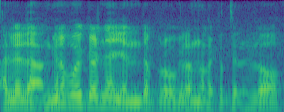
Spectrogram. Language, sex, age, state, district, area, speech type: Malayalam, male, 60+, Kerala, Pathanamthitta, rural, spontaneous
